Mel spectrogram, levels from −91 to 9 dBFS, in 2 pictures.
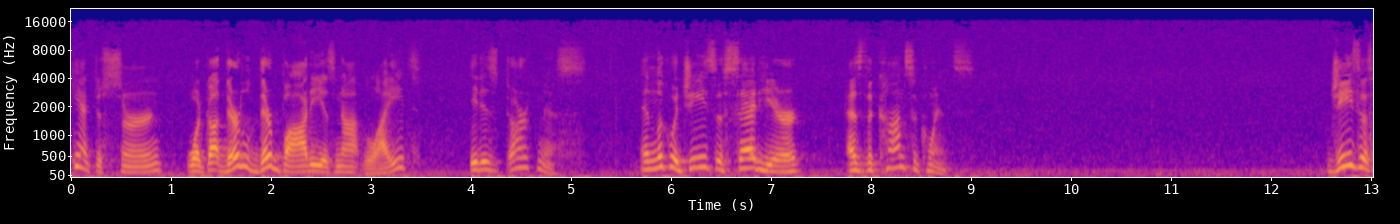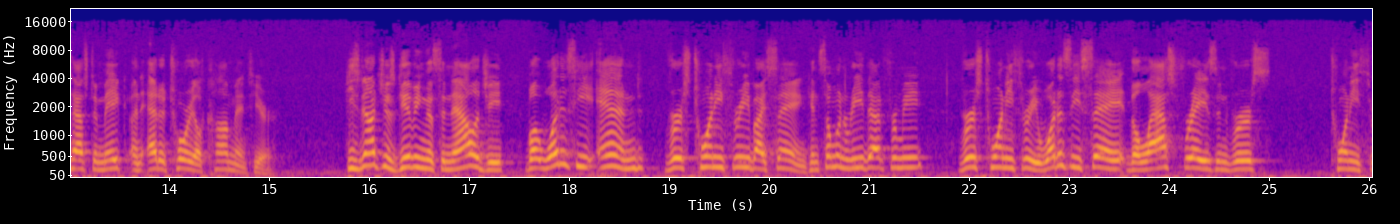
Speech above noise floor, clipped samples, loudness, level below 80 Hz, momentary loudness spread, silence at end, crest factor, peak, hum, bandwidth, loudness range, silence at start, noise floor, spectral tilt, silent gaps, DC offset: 27 dB; under 0.1%; -17 LUFS; -46 dBFS; 14 LU; 0 s; 16 dB; -2 dBFS; none; 17 kHz; 10 LU; 0 s; -43 dBFS; -5 dB/octave; none; under 0.1%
